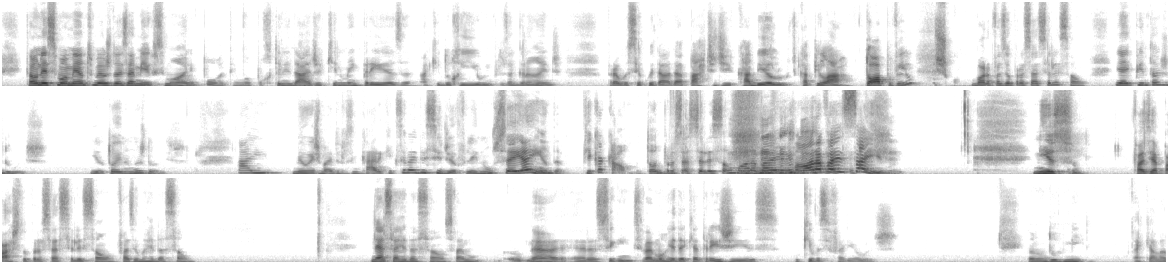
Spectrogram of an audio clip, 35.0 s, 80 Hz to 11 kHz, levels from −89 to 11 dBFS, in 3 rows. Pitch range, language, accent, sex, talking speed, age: 165-220 Hz, Portuguese, Brazilian, female, 190 wpm, 30-49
